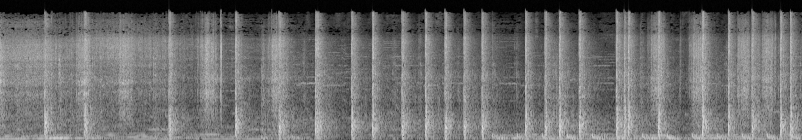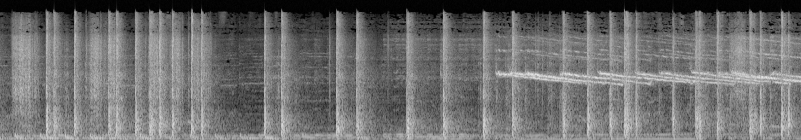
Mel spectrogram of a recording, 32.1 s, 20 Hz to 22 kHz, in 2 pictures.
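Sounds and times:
fireworks bursting: 0.0 - 32.0
music: 0.0 - 32.0.

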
